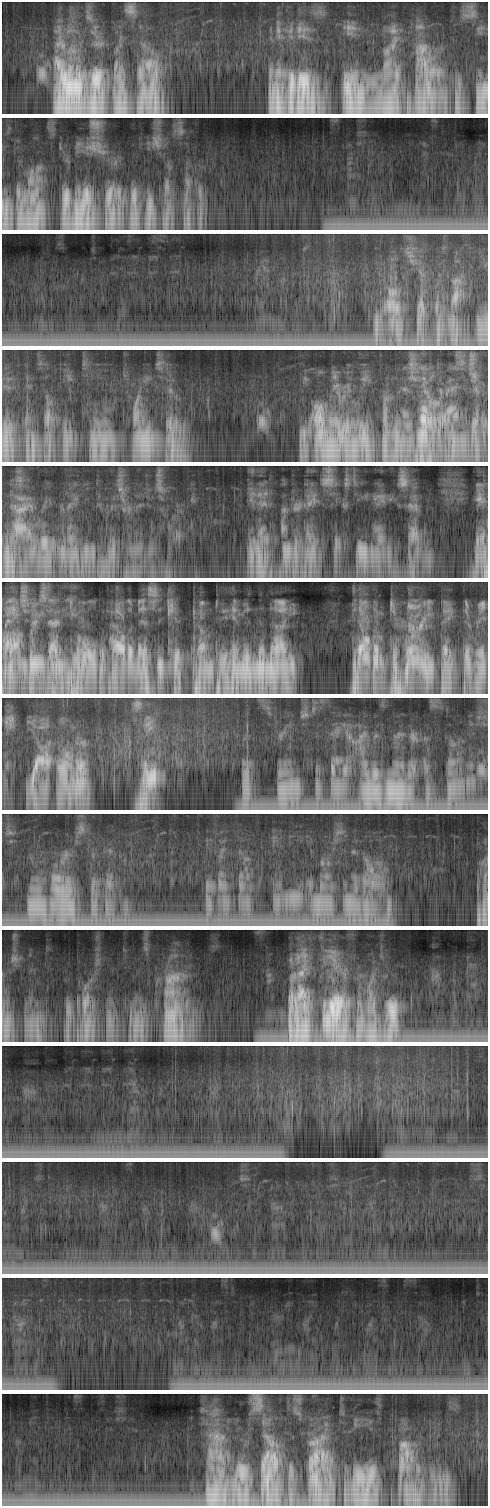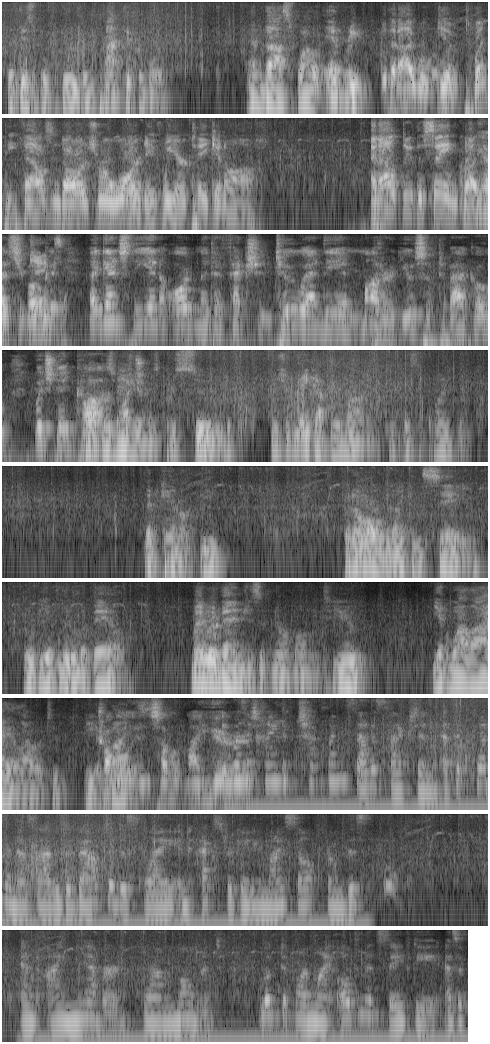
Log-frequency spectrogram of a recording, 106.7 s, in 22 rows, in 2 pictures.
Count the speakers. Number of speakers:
six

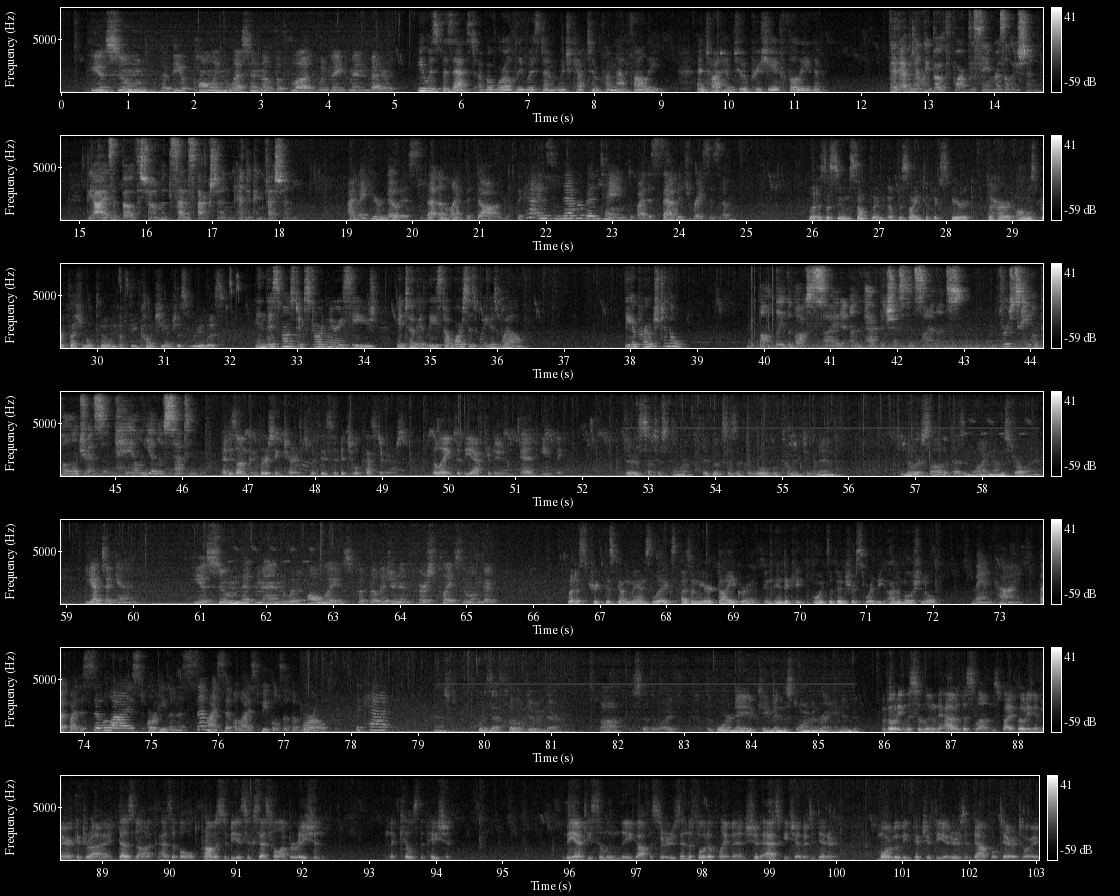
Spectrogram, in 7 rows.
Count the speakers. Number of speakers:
nine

